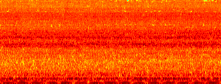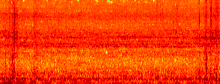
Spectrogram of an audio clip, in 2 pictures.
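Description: Steady low machine hum, with a faint click about halfway through and a few more near the end.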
